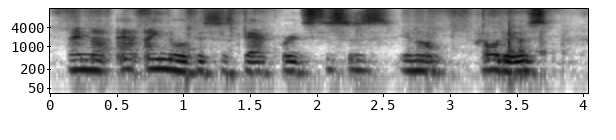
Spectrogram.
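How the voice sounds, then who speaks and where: Using a put-on character voice, a woman talks at a moderate pace with a raspy, hoarse sound, fairly low pitch and monotone, flat intonation. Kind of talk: reading aloud from a text.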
